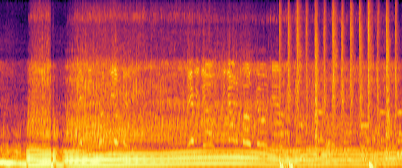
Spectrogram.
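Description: Lifted Smart Car's small three-cylinder engine revving hard as its wheels spin to break free of the snow, the pitch dipping sharply about half a second in, then holding high before falling away. Music with a steady beat comes in after about five seconds.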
